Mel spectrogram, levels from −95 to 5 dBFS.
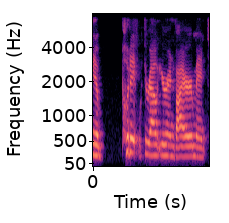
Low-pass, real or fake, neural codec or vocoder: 7.2 kHz; fake; vocoder, 44.1 kHz, 128 mel bands every 512 samples, BigVGAN v2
